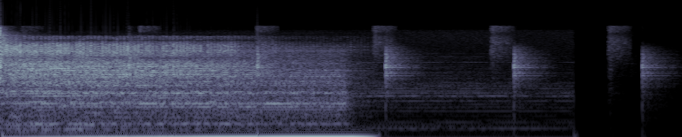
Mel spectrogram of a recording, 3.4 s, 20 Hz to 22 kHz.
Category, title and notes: Sound effects > Electronic / Design
Impact Percs with Bass and fx-009
looming, bash, brooding, foreboding, mulit, bass, hit, explode, impact, perc, sfx, low, explosion, percussion, deep, oneshot, crunch, smash, combination, ominous, theatrical, cinamatic, fx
